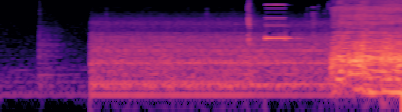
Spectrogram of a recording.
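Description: A steady electrical hum switches on about a second in, a short electronic beep sounds near the three-second mark, and then several voices start talking over one another, as on a group video call.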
